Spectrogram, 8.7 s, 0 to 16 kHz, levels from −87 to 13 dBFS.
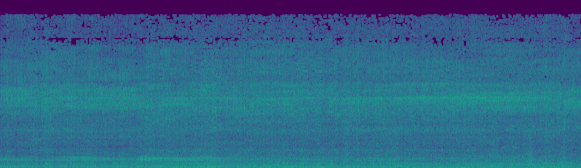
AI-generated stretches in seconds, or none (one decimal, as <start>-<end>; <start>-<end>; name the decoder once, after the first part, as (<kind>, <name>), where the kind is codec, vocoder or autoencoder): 2.9-3.7 (codec, SNAC); 4.4-5.0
